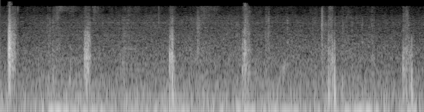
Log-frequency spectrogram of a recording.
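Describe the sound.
Running footsteps of two people jogging together in Central Park on a fall day, a steady rhythm of about six light thuds, evenly spaced at a brisk pace.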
